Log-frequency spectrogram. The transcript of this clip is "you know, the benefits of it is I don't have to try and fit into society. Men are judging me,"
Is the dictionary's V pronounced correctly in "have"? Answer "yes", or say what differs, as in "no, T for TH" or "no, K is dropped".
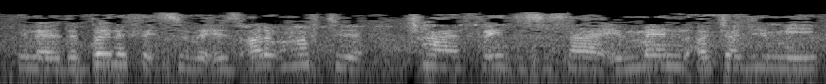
no, F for V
